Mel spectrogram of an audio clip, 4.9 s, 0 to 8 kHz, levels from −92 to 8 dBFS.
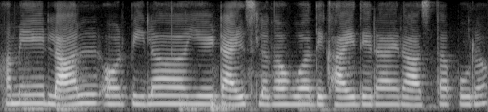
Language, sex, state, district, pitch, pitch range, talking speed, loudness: Hindi, female, Madhya Pradesh, Bhopal, 215 Hz, 210-225 Hz, 170 wpm, -17 LUFS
